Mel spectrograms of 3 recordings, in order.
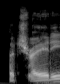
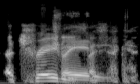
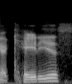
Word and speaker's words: Atreides: Atreides. Atreides. Atreides. I kept saying Acadius, and I knew that was wrong.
